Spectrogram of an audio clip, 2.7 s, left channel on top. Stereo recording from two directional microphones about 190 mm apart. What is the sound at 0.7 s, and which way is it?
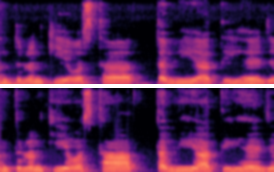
Speech, 10° right (ahead or behind).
